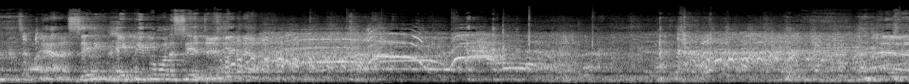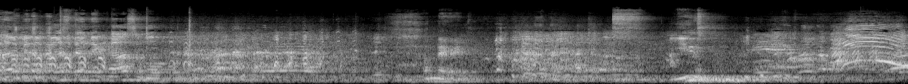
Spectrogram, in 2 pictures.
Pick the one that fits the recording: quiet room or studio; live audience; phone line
live audience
